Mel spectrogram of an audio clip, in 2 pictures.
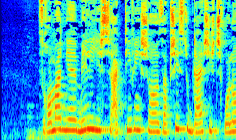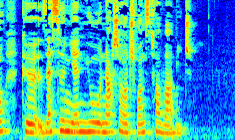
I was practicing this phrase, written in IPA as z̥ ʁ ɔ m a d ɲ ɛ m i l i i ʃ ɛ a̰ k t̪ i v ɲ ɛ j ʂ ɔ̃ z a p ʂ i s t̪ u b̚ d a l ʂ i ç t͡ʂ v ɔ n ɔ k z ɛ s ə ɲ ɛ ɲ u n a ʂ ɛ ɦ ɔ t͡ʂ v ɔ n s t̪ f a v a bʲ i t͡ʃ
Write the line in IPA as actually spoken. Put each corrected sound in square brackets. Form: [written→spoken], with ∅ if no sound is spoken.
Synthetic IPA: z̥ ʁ ɔ m a d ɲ ɛ m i l i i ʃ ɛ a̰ k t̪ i v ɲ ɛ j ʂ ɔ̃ z a p ʂ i s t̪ u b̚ d a l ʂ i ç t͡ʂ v ɔ n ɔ k z ɛ s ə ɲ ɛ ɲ u n a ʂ ɛ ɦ ɔ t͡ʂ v ɔ n s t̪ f a v a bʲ i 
